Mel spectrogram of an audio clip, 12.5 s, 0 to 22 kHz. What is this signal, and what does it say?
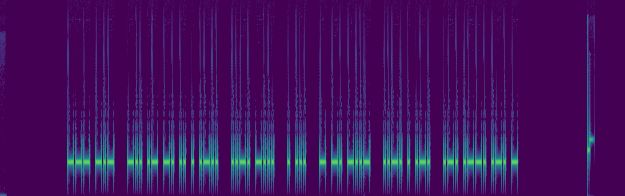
Morse code, heard as a keyed tone, about 30 wpm, 700 Hz. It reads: OK DANIEL FB ES TNX FER RPRT
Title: K1USN SST QSO Practice 30wpm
